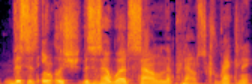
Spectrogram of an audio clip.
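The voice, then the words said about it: English accent. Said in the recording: “You're putting an accent on there. ... I'm pronouncing things with an English accent.”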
